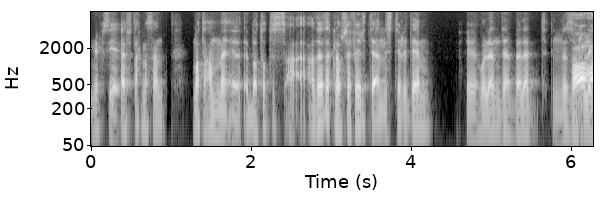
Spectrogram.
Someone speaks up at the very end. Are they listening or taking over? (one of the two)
taking over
